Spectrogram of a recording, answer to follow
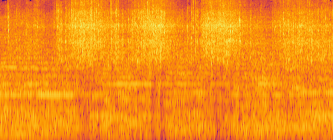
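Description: Wooden naruko clappers rattled in unison by a troupe of yosakoi dancers, two bursts of clatter about a second apart, over loud dance music.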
